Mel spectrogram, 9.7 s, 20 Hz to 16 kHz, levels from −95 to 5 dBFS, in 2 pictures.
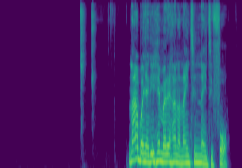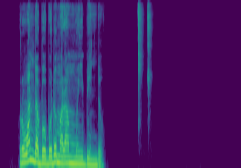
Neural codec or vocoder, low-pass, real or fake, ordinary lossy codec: vocoder, 44.1 kHz, 128 mel bands, Pupu-Vocoder; 14.4 kHz; fake; none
